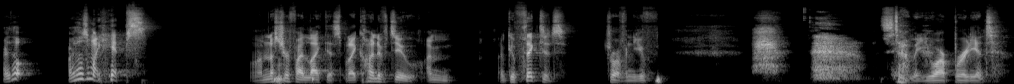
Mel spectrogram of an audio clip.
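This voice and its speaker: An exasperated, street-smart woman hustler acted out by a man in a tabletop game. The voice swings widely up and down with a bright, forceful edge. She stammers and haggles as she argues her case. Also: fairly low pitch, big pitch swings, measured pace, pauses often, pitched below the performer's own voice, exaggerated voice. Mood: grudging. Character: Rowena, exasperated street-smart female hustler of stolen goods. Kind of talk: improvised tabletop role-play.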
